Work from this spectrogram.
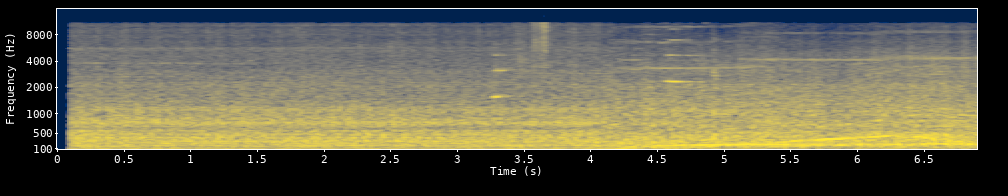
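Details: First Manchester Volvo B10BLE bus 60403 (S670SVU), recorded 30 May 2011: steady diesel drone, then a thin high-pitched whine climbs in pitch as the bus pulls away and speeds up; strange whine, source undetermined.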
